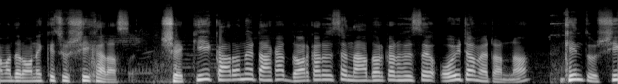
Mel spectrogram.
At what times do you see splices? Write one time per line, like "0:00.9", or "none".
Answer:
none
